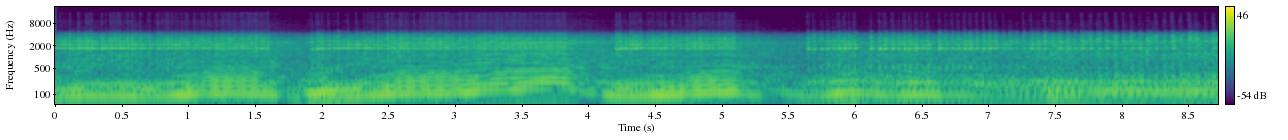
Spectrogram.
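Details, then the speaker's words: Honda CBR 150 motorcycle, ECU error suspected, dirty green-corroded spark plug current, noisy fuel pump: engine surges and stumbles, dies unless throttle held, white smoke from rich mixture. "Masih saja tertunda. Jika saya tidak menahan tuas gas, mesin akan mati total."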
